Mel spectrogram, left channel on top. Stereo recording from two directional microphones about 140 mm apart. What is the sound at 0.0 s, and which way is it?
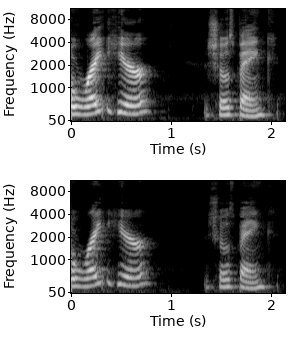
A woman's voice, 25° left (ahead or behind).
